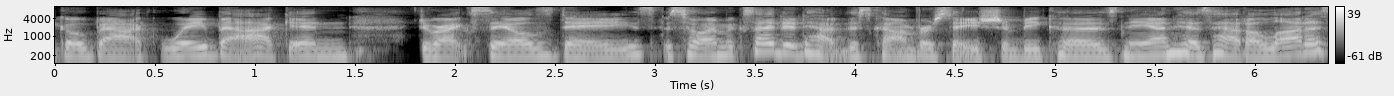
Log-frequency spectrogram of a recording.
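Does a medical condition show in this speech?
No.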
